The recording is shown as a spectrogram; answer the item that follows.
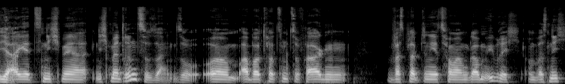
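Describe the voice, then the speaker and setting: The speech moves at a fairly quick pace. It is a very clean recording with a silent background. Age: 30s. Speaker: podcast co-host, corporate communication consultant. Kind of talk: casual chat.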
